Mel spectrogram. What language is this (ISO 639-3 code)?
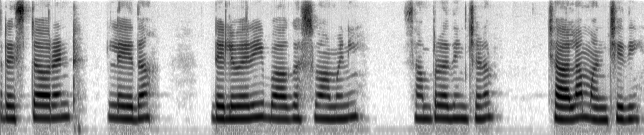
tel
